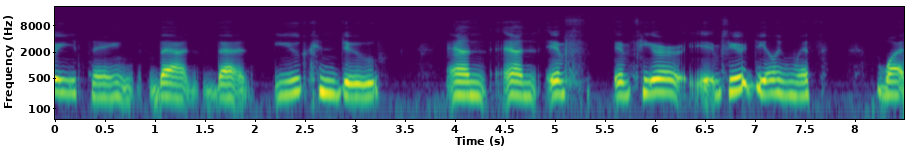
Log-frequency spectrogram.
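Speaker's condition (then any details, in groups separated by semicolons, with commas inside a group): Cerebral palsy; with encephalitis; could not speak or move as child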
